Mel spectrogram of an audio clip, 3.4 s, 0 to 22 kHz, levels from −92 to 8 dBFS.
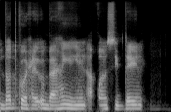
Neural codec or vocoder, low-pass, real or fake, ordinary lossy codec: codec, 44.1 kHz, 2.6 kbps, DAC; none; fake; none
